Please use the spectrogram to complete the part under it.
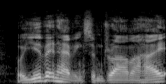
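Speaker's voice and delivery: ordinary delivery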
